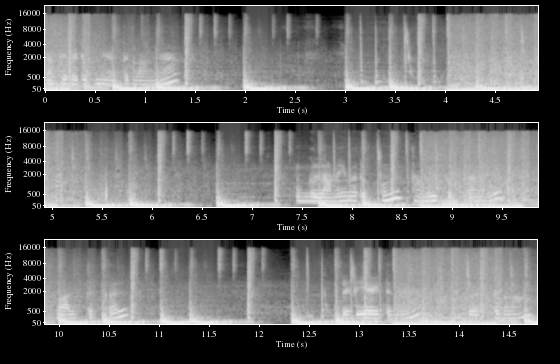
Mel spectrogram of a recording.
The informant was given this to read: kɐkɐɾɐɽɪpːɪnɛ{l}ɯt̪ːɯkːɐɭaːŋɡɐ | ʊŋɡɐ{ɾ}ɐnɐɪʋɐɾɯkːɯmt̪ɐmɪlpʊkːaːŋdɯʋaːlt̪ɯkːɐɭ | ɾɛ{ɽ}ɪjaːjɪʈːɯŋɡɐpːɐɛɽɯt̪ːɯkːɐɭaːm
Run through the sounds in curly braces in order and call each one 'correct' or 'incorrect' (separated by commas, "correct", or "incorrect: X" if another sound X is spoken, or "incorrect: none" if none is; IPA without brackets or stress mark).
incorrect: ɽ, incorrect: ɭ, correct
